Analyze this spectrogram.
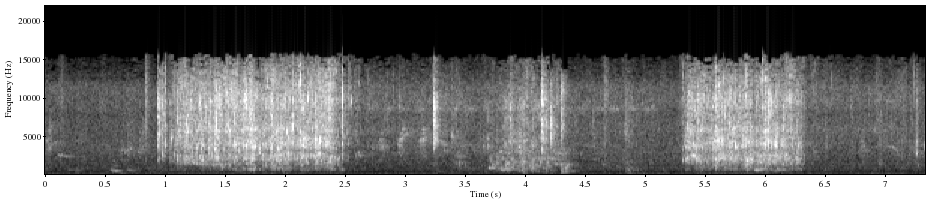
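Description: Water pours and splashes into a metal basin.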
